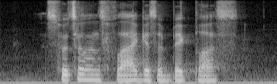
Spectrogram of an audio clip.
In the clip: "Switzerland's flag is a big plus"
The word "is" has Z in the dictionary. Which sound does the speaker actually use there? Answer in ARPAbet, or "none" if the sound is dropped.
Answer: Z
